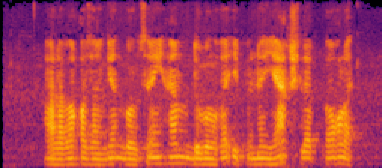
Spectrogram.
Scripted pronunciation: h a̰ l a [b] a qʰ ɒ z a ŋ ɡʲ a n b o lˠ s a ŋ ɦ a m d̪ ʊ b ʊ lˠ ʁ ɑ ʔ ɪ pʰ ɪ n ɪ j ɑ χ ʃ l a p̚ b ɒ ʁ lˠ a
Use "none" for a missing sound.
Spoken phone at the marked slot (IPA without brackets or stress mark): v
